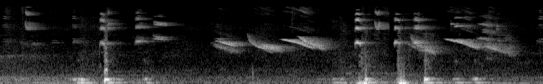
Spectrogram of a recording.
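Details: Green-winged saltator song played to get captive birds fired up and singing: a run of rich falling whistles followed by further slurred descending notes, with high chirps and thumping knocks nearby.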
